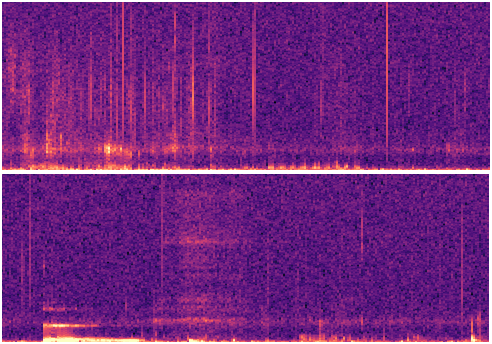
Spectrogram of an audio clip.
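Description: Low, bubbling rumbles with a louder squeaky growl in the middle: stomach growling (borborygmi), from a sound-effect recording.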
